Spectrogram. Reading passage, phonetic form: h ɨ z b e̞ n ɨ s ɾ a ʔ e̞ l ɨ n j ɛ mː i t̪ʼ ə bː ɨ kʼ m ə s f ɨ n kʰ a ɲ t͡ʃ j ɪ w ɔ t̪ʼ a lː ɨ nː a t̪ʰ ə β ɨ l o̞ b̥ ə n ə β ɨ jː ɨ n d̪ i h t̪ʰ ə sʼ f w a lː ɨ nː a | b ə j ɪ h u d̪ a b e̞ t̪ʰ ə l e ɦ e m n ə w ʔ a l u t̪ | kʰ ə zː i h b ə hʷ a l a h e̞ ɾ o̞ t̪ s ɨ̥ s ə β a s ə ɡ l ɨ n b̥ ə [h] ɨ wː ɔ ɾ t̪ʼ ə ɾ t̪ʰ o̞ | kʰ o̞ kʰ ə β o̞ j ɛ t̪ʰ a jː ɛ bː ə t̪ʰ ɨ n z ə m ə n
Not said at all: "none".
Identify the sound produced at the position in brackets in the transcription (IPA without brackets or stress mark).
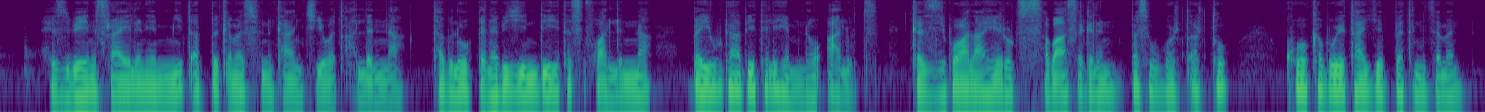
s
